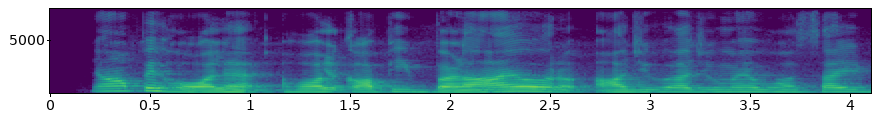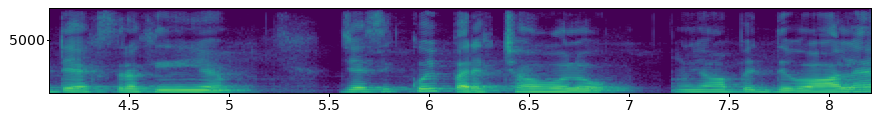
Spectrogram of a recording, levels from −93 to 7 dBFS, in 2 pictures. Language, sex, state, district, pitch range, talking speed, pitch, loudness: Hindi, female, Chhattisgarh, Kabirdham, 165-185 Hz, 205 wpm, 170 Hz, -25 LUFS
